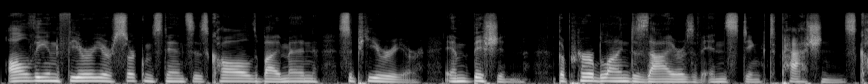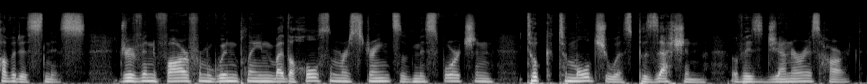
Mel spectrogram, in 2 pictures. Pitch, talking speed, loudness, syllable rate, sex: 135 Hz, 115 wpm, -19 LUFS, 4.3 syllables/s, male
